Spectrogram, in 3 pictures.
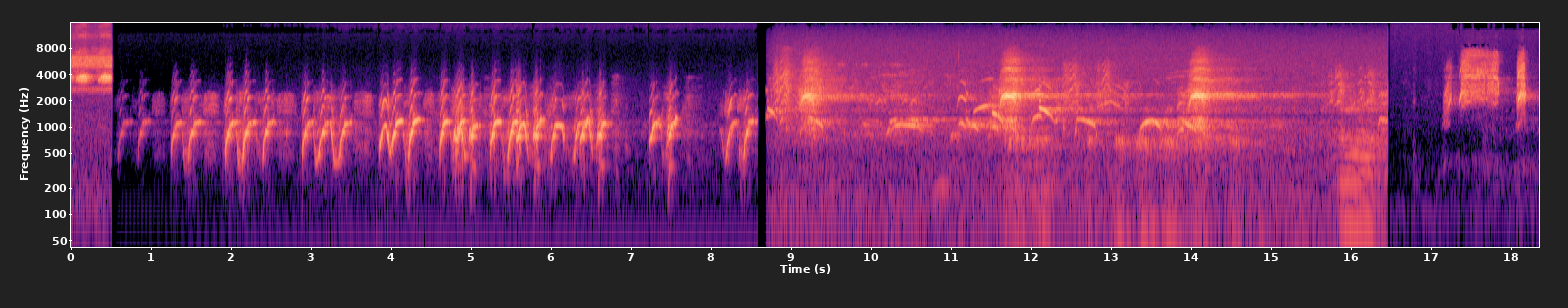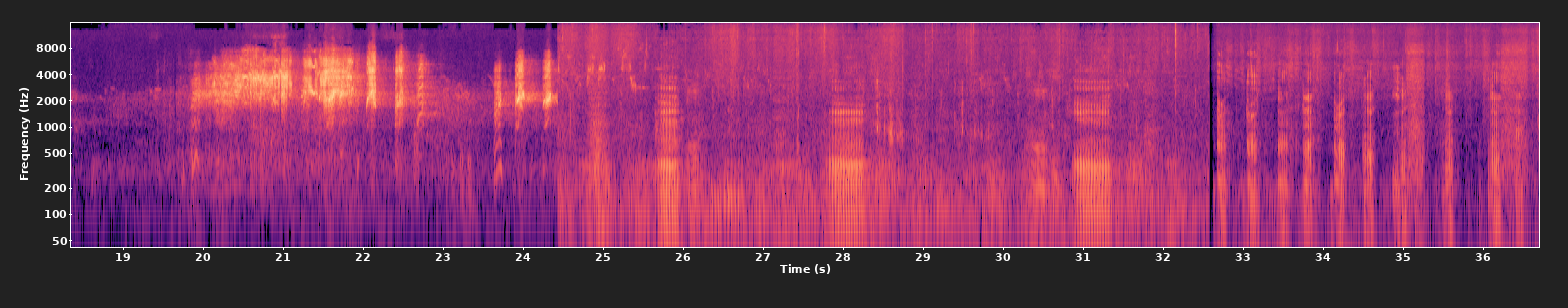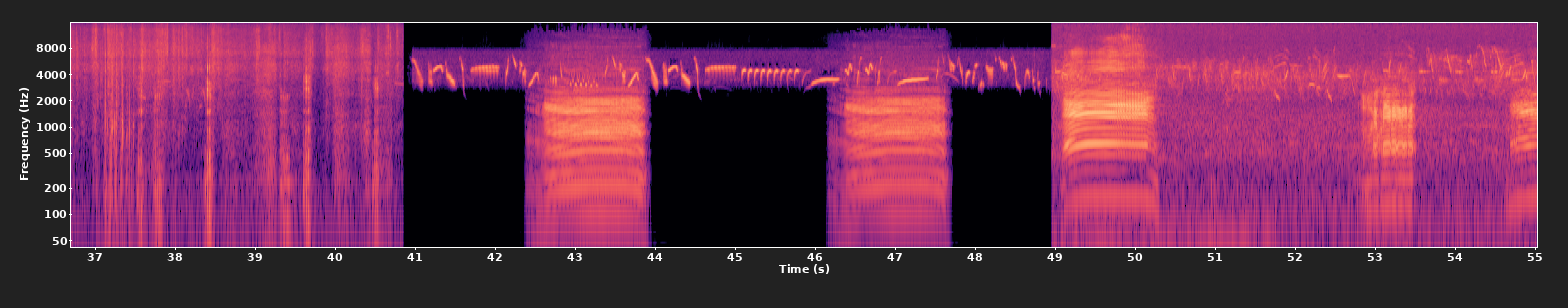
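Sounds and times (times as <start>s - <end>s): birds chirping: 0.0s - 0.6s, 22.8s - 42.7s, 43.4s - 55.0s
farm animal calls: 0.0s - 14.9s, 32.6s - 40.9s, 42.4s - 44.0s, 46.0s - 47.7s, 49.0s - 50.5s, 52.6s - 55.0s.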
